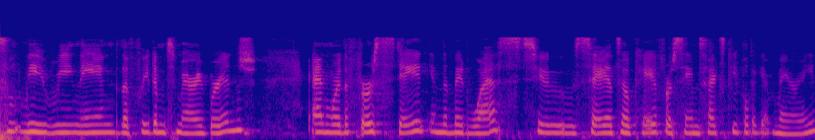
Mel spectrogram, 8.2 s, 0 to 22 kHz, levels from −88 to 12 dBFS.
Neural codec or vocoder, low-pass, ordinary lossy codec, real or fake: codec, 16 kHz in and 24 kHz out, 1.1 kbps, FireRedTTS-2 codec; 7.2 kHz; MP3, 48 kbps; fake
